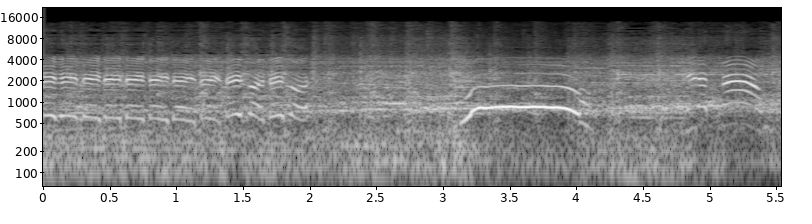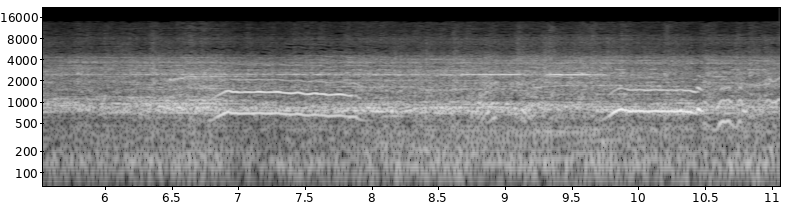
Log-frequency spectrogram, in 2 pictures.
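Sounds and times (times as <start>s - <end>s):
crowd cheering: 0.0s - 11.0s
motorbike engines and traffic: 0.0s - 11.0s
long held shouts: 9.5s - 10.8s.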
